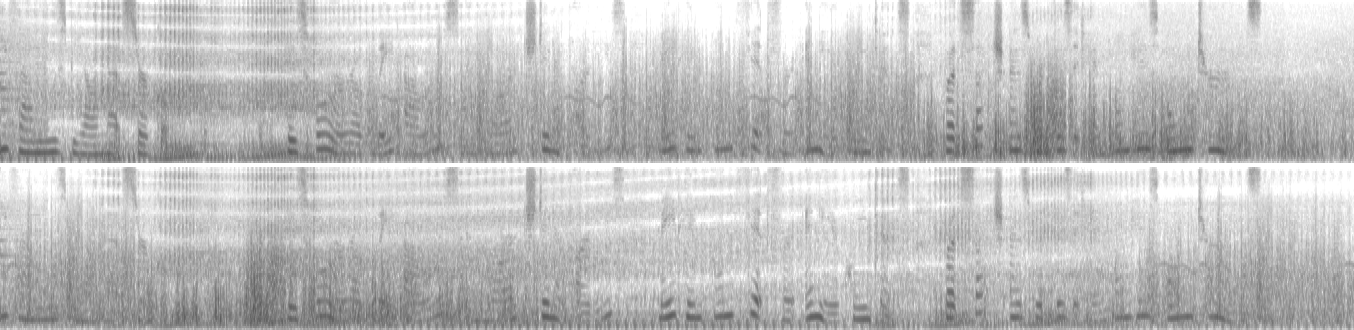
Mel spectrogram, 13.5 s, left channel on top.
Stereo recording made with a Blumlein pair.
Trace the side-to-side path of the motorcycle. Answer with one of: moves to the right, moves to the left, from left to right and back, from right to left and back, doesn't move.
moves to the right.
